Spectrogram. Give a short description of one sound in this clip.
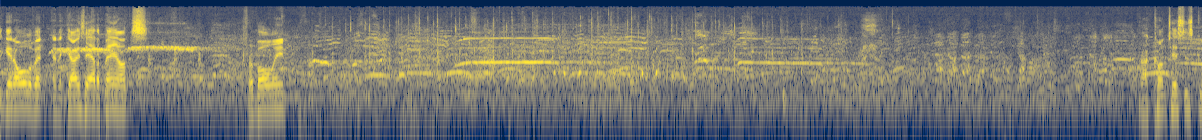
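A crowd of spectators murmurs outdoors.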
